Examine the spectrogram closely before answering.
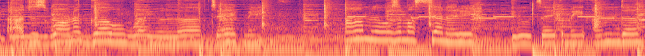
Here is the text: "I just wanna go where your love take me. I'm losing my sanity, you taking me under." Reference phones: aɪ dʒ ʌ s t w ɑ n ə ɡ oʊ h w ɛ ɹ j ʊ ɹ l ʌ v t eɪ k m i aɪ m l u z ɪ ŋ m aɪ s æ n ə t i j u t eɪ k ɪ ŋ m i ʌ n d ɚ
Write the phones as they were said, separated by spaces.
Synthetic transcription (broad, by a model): aɪ dʒ ʌ s t w ɑ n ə ɡ oʊ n w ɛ j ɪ l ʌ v t eɪ k m i aɪ m l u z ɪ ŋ m aɪ s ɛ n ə t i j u t eɪ ɪ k m i ʌ n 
